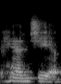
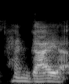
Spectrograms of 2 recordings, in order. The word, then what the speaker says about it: Pangaea: I always said Pangea, but it's Pangaea, I think is how you say it.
